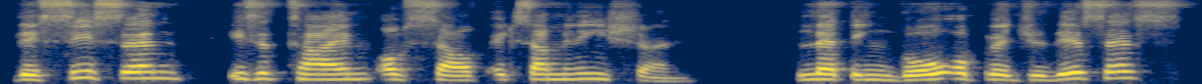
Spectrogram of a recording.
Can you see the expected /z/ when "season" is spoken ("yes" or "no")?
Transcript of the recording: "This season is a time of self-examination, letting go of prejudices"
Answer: no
